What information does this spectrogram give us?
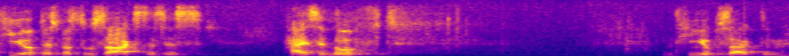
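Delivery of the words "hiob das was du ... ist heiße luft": louder, higher dismissive quote; hardening tone. Retold or imitated. Friend rebuking Job in the debate, loud and dismissive. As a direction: throw it out as a heated put-down. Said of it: "der Ton wird immer härter".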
